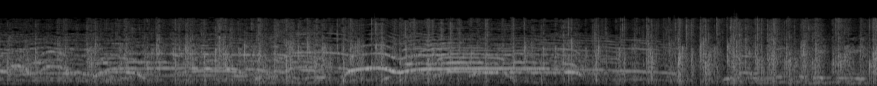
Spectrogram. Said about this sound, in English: Look, thank you very much for that applause. Look, we've had a major victory today.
